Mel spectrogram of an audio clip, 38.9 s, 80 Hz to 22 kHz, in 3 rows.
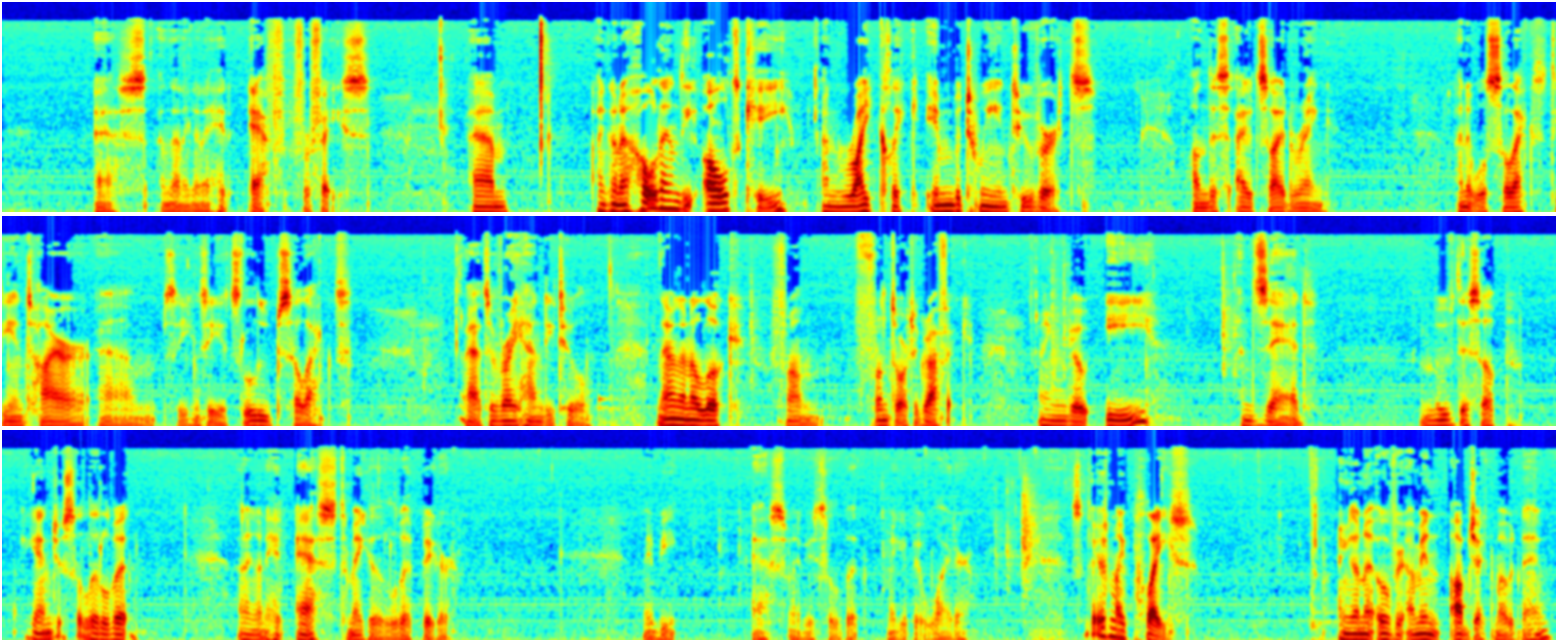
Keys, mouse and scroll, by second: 2.3 f, 11.9-13.5 right drag, 19.3 KP_1, 21.7 e, 28.3 s, 29.7 middle click, 31.9 s, 33.6-35.4 middle drag, 34.2 Tab.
